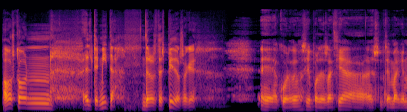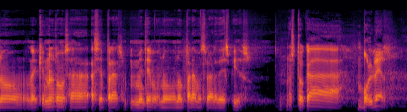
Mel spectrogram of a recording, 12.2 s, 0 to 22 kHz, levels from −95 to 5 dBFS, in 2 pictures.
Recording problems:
thin; very; fading below 500 Hz
squashed, flat; heavily

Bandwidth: 15 kHz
